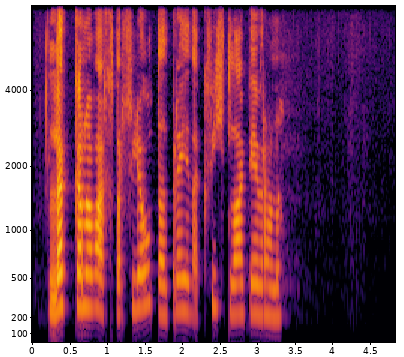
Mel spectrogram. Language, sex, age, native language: Icelandic, female, 20-29, Icelandic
